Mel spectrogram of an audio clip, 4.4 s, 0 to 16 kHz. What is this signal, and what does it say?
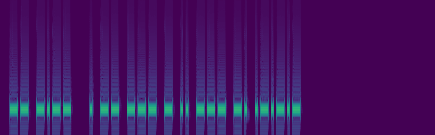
Morse code, heard as a keyed tone, about 41 wpm, 700 Hz. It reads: MY EMOTION.
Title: Sentences from Top 1600 Words 45wpm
